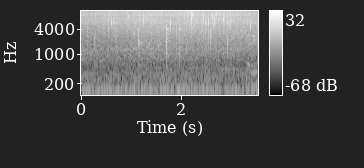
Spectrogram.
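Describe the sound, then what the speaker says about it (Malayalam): A handful of finely chopped shallots fry in about a tablespoon of coconut oil, giving a loud, even sizzle with a low bubbling undertone and scattered small crackles throughout, no voices over it. "അതിലേക്ക് ഇതാ കുറച്ച് ഒരു 4-5 ചെറിയുള്ളി ചെറുതായി മുറിച്ച് ഇട്ട് കൊടുക്കുകയാണേ"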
